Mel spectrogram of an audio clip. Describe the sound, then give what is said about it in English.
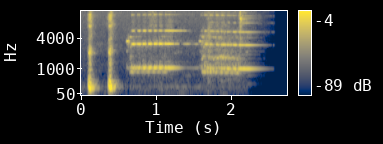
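A telephone rings twice, each ring a warbling, steady-pitched electronic trill lasting under a second, preceded by two quick dull thumps. No one speaks. “So, sorry, guys. Saved by the bell. 1 second.”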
